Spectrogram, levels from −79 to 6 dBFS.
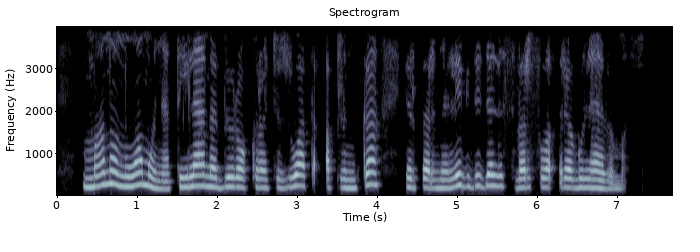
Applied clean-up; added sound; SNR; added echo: none; none; none; none.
